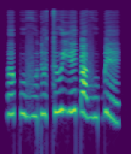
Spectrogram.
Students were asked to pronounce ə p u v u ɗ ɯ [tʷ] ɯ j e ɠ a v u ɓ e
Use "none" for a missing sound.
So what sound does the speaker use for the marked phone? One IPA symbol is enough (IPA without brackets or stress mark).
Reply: t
